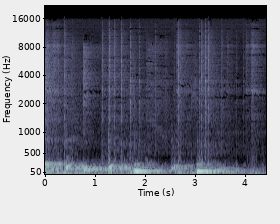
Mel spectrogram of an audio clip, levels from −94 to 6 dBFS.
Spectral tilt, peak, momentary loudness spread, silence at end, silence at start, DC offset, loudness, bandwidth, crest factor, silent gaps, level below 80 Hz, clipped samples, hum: -4.5 dB/octave; -12 dBFS; 15 LU; 0 s; 0 s; under 0.1%; -29 LUFS; 16 kHz; 16 dB; none; -30 dBFS; under 0.1%; none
